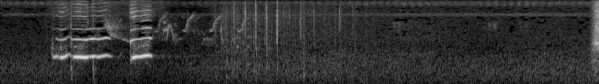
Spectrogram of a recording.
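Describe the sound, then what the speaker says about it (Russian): Birds call in a My Little Pony cartoon, a few bright chirps near the start, then faint flutters and scattered soft ticks over a quiet background. "ваши птицы вернулись"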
